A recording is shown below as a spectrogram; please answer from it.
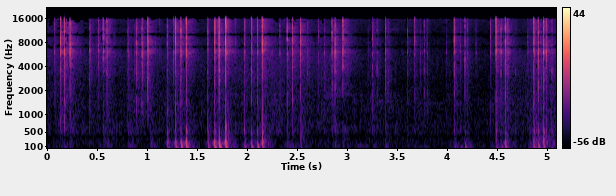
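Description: A green and white roll of adhesive tape with a hollow core is held up and tapped and scratched on its side and edge with fingernails. Quick, irregular, dry clicks and scrapes come in clusters, with a few fuller, lower taps standing out.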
